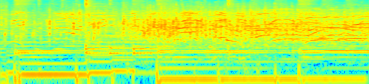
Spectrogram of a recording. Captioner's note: crowd applauding; soft upbeat music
